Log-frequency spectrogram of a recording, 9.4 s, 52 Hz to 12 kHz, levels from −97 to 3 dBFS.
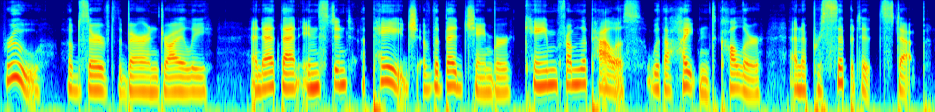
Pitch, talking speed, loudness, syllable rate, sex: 165 Hz, 165 wpm, -22 LUFS, 5.2 syllables/s, female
